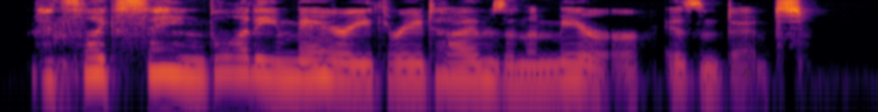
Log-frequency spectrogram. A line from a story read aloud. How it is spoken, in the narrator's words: Stiles mutters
